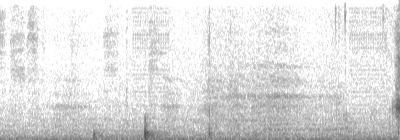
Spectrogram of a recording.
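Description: Faint marker writing on a whiteboard, a few light ticks and strokes over quiet room tone.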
